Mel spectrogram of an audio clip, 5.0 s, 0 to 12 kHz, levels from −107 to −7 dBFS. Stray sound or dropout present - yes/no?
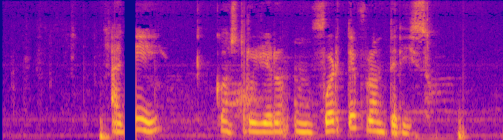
yes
